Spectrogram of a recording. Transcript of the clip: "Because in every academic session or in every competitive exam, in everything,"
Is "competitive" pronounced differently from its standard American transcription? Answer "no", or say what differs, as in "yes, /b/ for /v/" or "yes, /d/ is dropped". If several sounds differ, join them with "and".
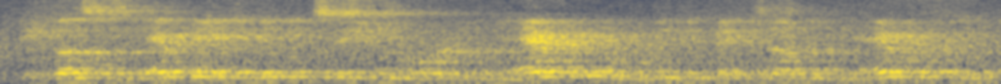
yes, /p/ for /v/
